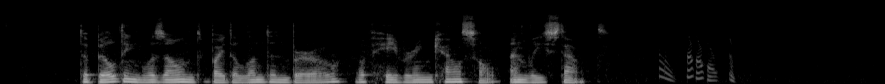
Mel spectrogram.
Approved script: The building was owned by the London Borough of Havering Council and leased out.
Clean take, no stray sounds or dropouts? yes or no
no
